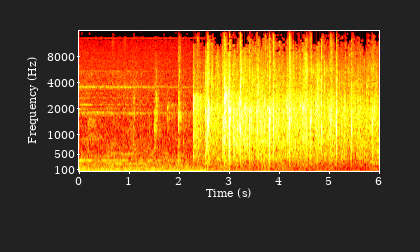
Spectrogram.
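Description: The last notes of the music fade out, then a small audience starts clapping about two seconds in. The applause is dense for a few seconds and thins out near the end.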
